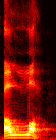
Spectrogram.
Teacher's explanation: Allah, jangan ditekuk lidahnya sama sekali. Allah, jadi hanya ditekan, ditempelkan di pangkal gigi-gigi seri yang atas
